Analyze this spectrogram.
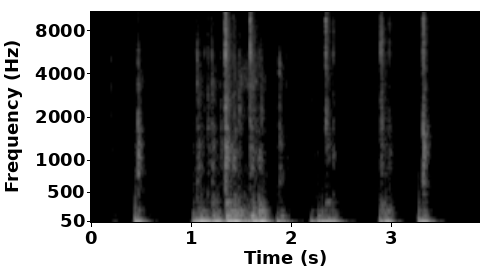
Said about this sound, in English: Oh my god, this fucking keyboard. Like, you have to type one key at a time like it's a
